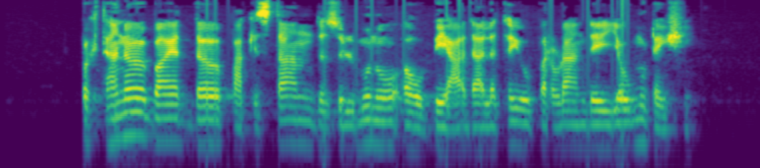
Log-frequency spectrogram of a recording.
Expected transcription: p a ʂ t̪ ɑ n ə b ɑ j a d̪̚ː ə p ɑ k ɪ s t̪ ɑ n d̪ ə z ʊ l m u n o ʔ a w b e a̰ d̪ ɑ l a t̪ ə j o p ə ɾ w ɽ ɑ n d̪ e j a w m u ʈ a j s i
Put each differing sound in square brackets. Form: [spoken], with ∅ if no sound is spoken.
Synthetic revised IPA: p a [x] t̪ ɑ n ə b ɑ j a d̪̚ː ə p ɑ k ɪ s t̪ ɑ n d̪ ə z ʊ l m u n o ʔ a w b e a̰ d̪ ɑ l a t̪ ə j o p ə ɾ w ɽ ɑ n d̪ e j a w m u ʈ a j [ʃ] i

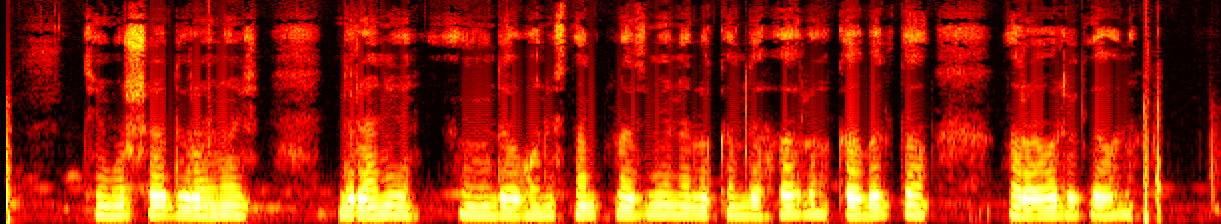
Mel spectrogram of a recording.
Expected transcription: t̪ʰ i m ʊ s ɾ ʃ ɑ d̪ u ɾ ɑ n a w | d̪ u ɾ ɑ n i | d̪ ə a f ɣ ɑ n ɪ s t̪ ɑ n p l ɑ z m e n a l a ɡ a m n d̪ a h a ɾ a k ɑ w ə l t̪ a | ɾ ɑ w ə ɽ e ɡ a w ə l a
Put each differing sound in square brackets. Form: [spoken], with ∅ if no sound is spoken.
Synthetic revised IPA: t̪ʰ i m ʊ [∅] ɾ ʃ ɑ d̪ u ɾ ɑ n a [∅] | d̪ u ɾ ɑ n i | d̪ ə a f ɣ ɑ n ɪ s t̪ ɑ n p l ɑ z m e n a l a [k] a [∅] n d̪ a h [ɑ] ɾ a k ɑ [b] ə l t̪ a | ɾ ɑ w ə [l] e ɡ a w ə l a

